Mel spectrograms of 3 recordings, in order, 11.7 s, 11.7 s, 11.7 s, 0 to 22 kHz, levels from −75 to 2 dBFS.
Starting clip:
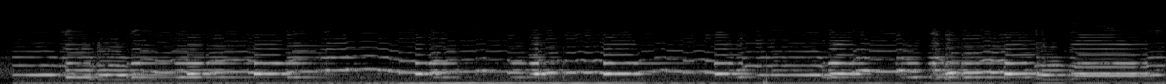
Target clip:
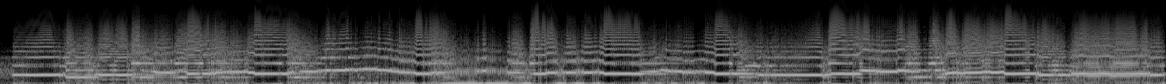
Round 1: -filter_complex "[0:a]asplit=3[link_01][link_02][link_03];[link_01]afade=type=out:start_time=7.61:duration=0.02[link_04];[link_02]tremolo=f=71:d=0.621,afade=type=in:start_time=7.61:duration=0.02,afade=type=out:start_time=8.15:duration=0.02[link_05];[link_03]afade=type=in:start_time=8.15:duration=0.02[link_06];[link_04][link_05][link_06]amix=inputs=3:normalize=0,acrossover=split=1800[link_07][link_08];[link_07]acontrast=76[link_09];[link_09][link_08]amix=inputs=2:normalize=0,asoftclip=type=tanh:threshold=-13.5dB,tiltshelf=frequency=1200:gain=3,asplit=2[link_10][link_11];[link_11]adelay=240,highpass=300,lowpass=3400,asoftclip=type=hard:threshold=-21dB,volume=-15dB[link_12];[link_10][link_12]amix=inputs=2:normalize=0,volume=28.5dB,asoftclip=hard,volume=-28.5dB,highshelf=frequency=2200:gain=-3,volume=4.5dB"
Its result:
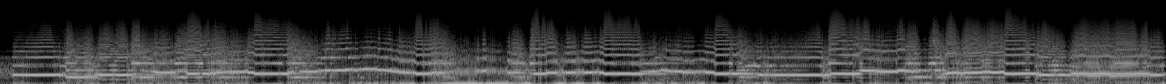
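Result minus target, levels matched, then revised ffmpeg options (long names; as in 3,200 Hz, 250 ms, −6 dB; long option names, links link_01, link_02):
4,000 Hz band −4.5 dB
-filter_complex "[0:a]asplit=3[link_01][link_02][link_03];[link_01]afade=type=out:start_time=7.61:duration=0.02[link_04];[link_02]tremolo=f=71:d=0.621,afade=type=in:start_time=7.61:duration=0.02,afade=type=out:start_time=8.15:duration=0.02[link_05];[link_03]afade=type=in:start_time=8.15:duration=0.02[link_06];[link_04][link_05][link_06]amix=inputs=3:normalize=0,acrossover=split=1800[link_07][link_08];[link_07]acontrast=76[link_09];[link_09][link_08]amix=inputs=2:normalize=0,asoftclip=type=tanh:threshold=-13.5dB,tiltshelf=frequency=1200:gain=3,asplit=2[link_10][link_11];[link_11]adelay=240,highpass=300,lowpass=3400,asoftclip=type=hard:threshold=-21dB,volume=-15dB[link_12];[link_10][link_12]amix=inputs=2:normalize=0,volume=28.5dB,asoftclip=hard,volume=-28.5dB,highshelf=frequency=2200:gain=5,volume=4.5dB"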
